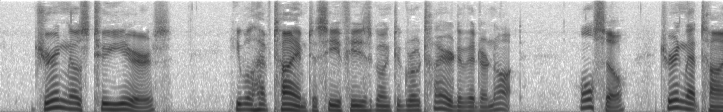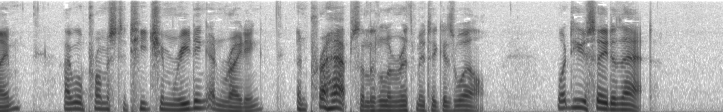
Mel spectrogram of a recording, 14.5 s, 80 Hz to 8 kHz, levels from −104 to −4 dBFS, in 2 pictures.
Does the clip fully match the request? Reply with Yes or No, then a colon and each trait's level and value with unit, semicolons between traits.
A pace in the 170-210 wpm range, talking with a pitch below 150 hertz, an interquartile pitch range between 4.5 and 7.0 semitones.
Yes: average, 195 wpm; medium, 140 Hz; average, 5.1 semitones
